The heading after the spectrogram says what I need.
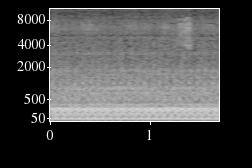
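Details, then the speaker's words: Kawasaki ZX6-R 'Kermit' after the fuel filter was refitted the correct way round: fast, even idle, all four cylinders running with no skips and no longer hanging; crisp and healthy. "all four running it's not hanging anymore happy with kermit"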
